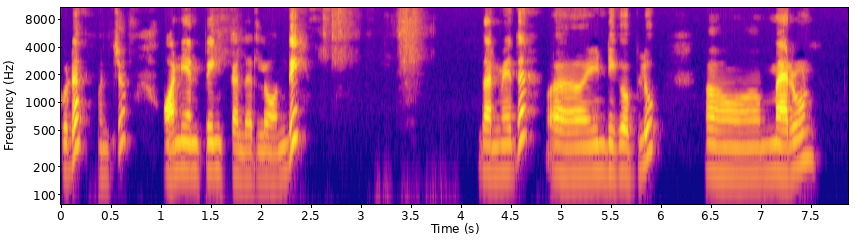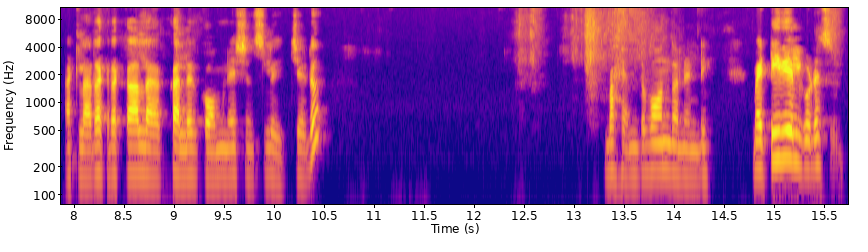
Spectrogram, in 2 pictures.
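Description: Fabric rustles as a sari is unfolded.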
